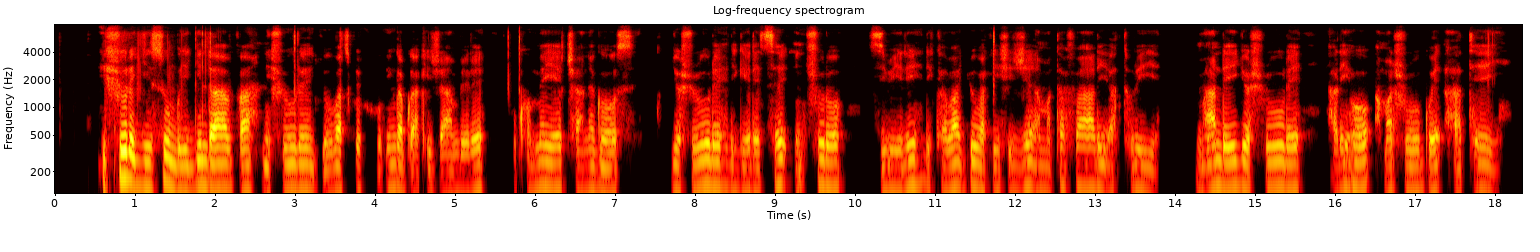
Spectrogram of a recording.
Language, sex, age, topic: Rundi, male, 36-49, education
